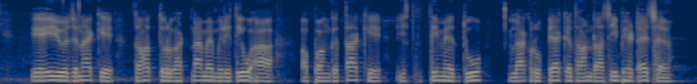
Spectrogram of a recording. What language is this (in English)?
Maithili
